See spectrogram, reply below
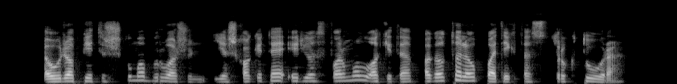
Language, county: Lithuanian, Vilnius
